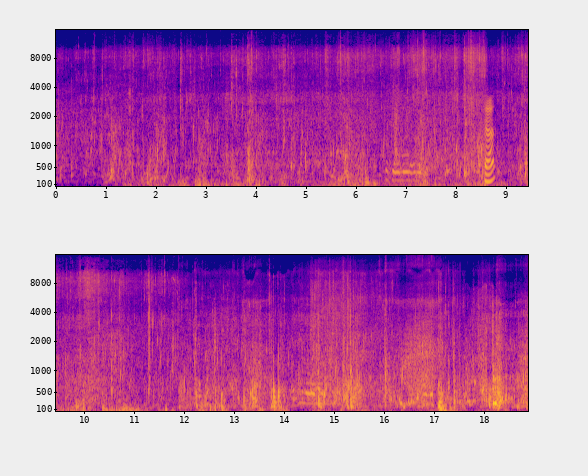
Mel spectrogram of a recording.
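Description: River water rushes and gurgles over rocks nearby.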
